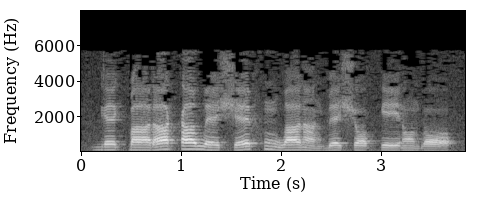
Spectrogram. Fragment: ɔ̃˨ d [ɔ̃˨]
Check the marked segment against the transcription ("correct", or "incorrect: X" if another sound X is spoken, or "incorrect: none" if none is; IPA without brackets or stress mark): incorrect: ɔ˨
